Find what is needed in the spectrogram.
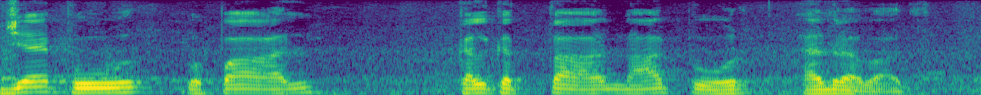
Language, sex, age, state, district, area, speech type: Urdu, male, 60+, Delhi, North East Delhi, urban, spontaneous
